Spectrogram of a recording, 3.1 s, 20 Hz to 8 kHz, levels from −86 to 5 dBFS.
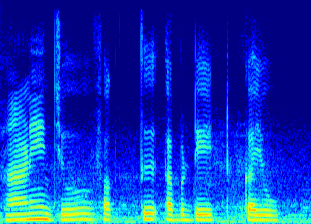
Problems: constant background noise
